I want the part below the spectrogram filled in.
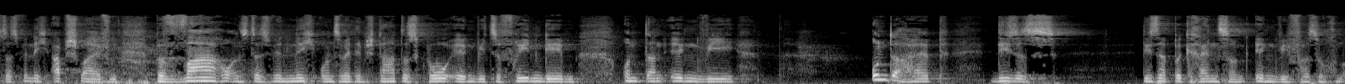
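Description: Husky-voiced man preaching fervently. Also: mid-range voice. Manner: fervent, repetitive prayer cadence with hushed stretches. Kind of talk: sermon and prayer.

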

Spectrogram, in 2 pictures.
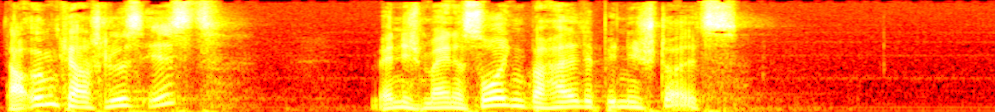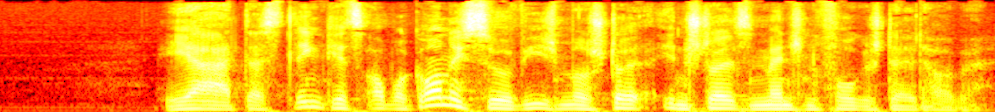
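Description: A man preaching a sermon, emphatic and lively, with dramatic pauses. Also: medium pitch. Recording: long hall reverb.

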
